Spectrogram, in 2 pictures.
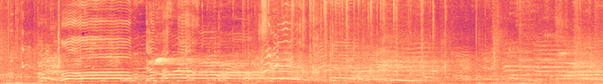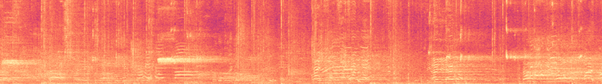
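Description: A volleyball thumps as players hit the ball.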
